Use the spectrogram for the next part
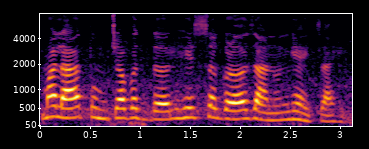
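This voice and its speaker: A shy, emotional young woman in love, quiet and hesitant, as a woman storyteller reads her. The voice is fairly high and soft, over a faint background hiss. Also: normal speed, close to an everyday voice. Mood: gentle.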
